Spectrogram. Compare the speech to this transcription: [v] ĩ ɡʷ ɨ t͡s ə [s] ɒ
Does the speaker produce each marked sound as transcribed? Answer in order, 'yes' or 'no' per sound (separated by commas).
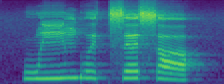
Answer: no, yes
